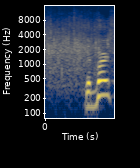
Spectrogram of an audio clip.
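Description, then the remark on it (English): A crowd claps steadily for Jesus, the hand clapping a dense, hissy wash that fills the whole second, while a voice briefly calls out over it partway through. “Let's give a hand clap for Jesus.”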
